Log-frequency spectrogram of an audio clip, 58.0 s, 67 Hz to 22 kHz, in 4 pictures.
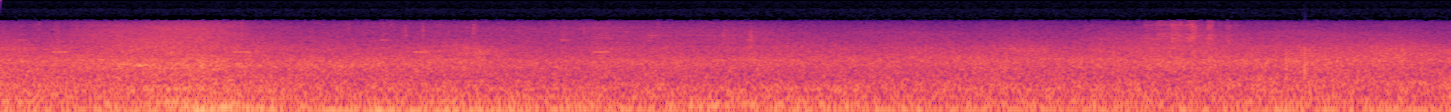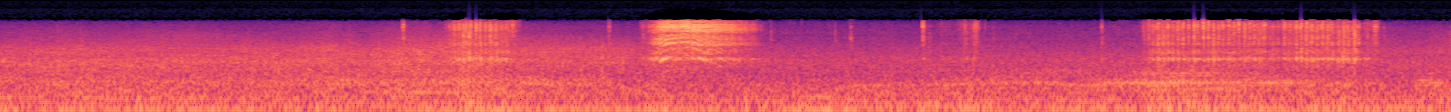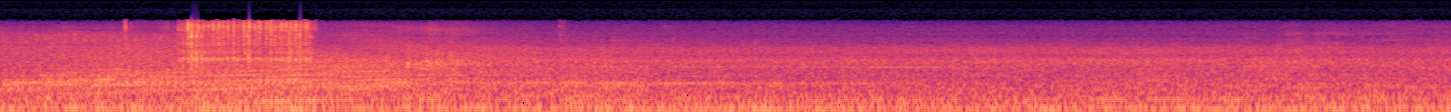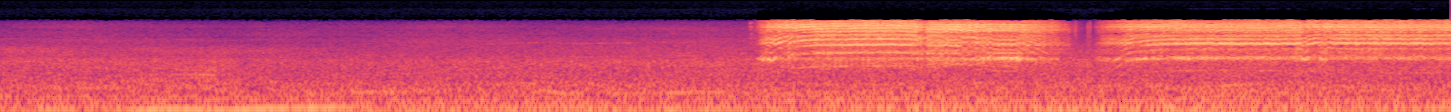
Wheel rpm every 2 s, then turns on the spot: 0, 0, 0, 0, 0, 0, 0, 0, 0, 10, 30, 0, 10, 40, 0, 30, 0, 0, 0, 0, 0, 0, 0, 0, 0, 120, 130, 120, 150.
18-20 24-28 30-32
